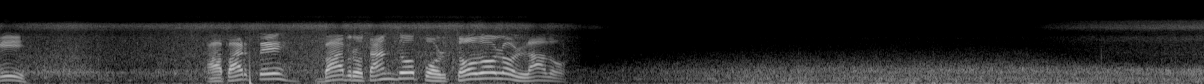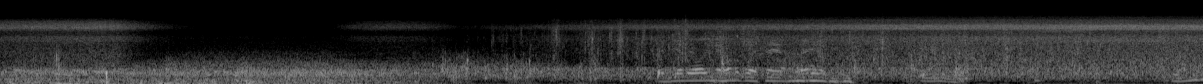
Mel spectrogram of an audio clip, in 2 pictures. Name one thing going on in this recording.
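A stream rushes and gurgles over stones outdoors.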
